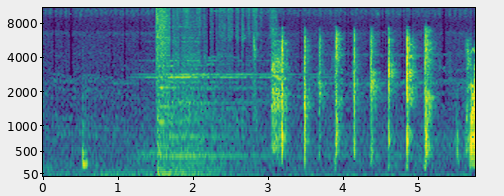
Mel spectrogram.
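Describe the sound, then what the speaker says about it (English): A burst of noise followed by a quick run of sharp, evenly spaced video game claps in Crusader Kings II, about a dozen, growing slightly louder toward the end. "Clapping."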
